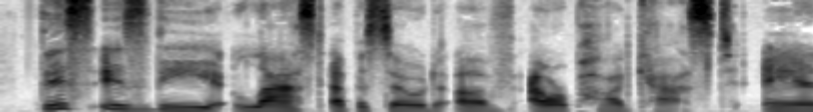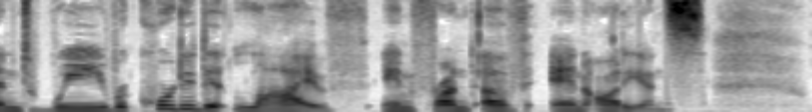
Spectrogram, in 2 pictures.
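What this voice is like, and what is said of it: Voice a little bit off. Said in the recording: “My voice is a little bit off this morning because I did a lot of talking last night”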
